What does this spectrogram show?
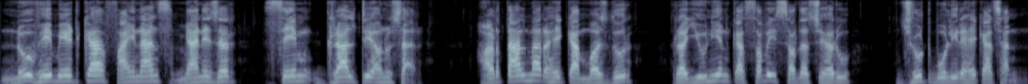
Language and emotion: Nepali, neutral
